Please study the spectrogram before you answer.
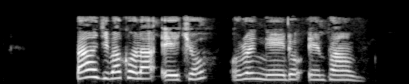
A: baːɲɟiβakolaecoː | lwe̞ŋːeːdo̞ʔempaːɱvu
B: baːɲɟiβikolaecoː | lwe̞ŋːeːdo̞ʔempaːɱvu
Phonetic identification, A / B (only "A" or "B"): A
